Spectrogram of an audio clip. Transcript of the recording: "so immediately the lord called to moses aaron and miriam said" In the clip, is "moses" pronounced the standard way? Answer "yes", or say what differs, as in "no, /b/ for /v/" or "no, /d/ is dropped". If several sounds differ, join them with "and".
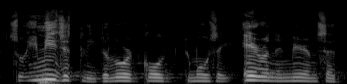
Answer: no, /s/ is dropped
